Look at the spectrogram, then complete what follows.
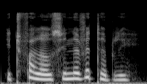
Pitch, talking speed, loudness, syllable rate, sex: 245 Hz, 120 wpm, -16 LUFS, 5.9 syllables/s, female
